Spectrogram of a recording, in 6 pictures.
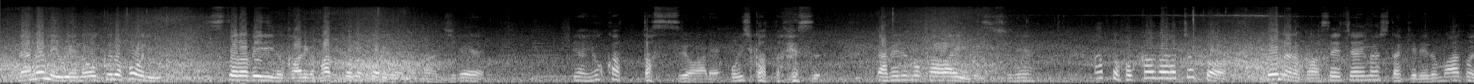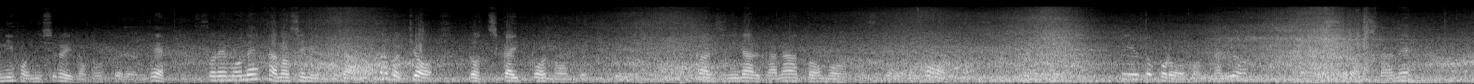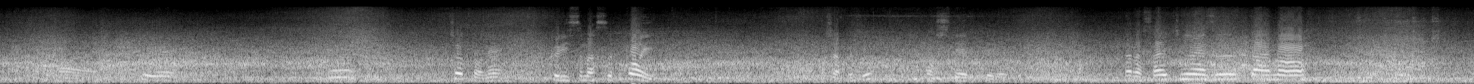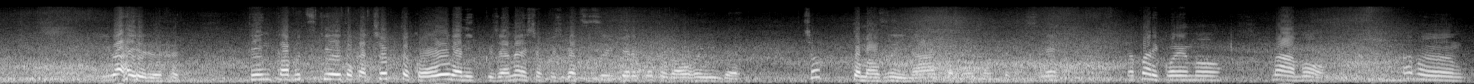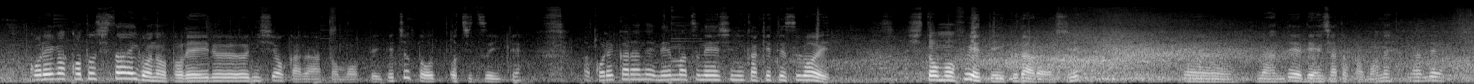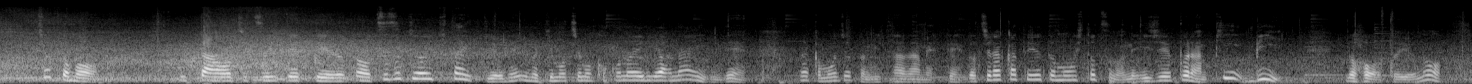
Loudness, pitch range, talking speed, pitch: -12 LUFS, 155-220 Hz, 285 characters per minute, 185 Hz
